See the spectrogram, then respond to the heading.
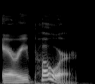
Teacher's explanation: They simply slam the glottis shut right where the alveolar plosive should be. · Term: glottal stop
